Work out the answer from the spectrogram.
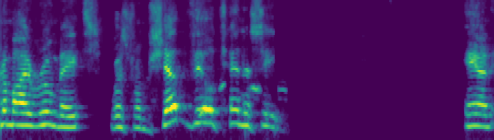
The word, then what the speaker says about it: Shelbyville: my roommates was from chef ville to see and it's felt Shelbyville but they pronounced Chef Ville Tennessee and his dad sent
